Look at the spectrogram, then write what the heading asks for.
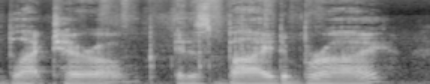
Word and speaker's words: Dabrigh: website the first time, they actually have a little voice um button that you play and for the pronunciation of the names, and they do say Debri.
